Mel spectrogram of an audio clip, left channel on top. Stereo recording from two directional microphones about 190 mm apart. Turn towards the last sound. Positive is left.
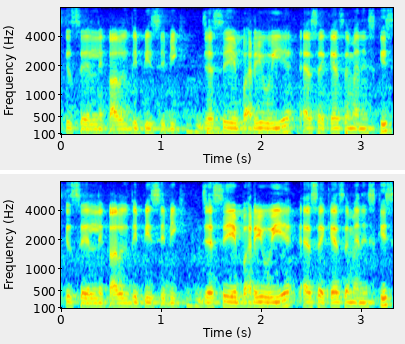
turn(degrees=25)  # may be behind; listen again after turning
